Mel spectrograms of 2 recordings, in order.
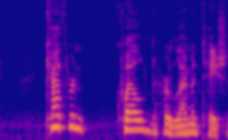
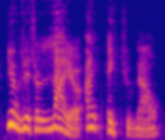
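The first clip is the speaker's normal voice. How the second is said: loud high furious outburst; panting anger; 9 semitones higher, 6 dB louder than usual. A narrator's reading. Cathy furious at Linton, loud and panting. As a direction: spit it out breathless with rage. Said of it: "she panted".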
